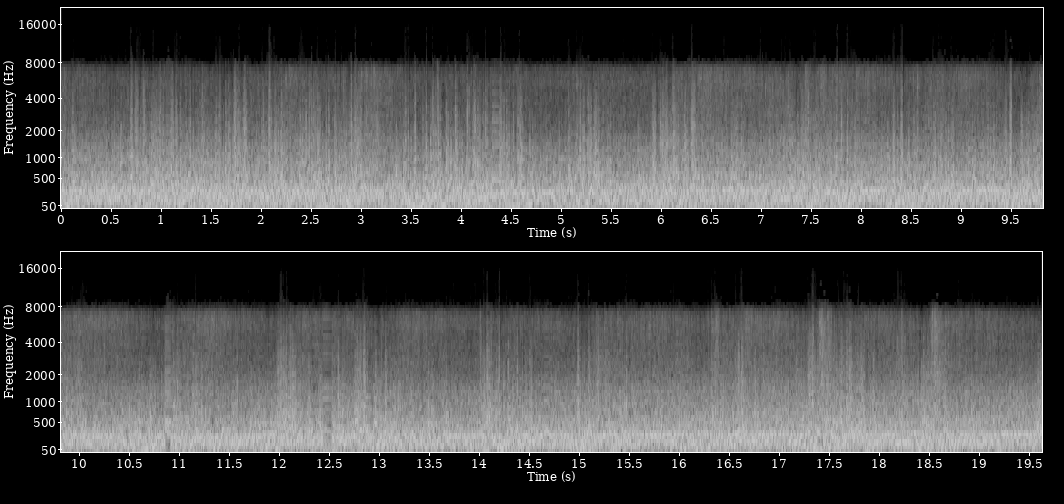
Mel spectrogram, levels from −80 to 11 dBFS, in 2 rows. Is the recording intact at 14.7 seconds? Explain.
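No: lost LE Audio frames from 14.66 to 14.70 s, about 40 ms, fitting four 10 ms frames. The LC3 decoder recycles the last spectrum with random signs, so the gap becomes a brief noisy smear rather than the hard silence of a plain dropout.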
